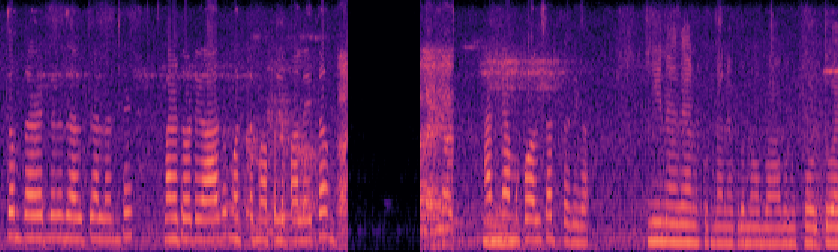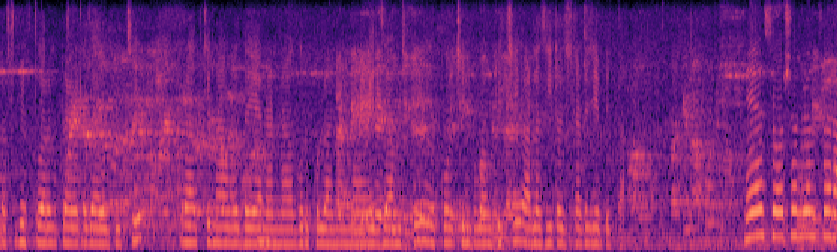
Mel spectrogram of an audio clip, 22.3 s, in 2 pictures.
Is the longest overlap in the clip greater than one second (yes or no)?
no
